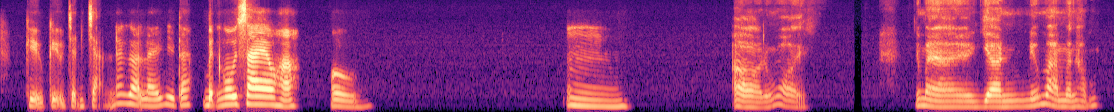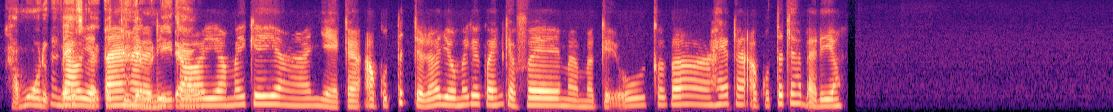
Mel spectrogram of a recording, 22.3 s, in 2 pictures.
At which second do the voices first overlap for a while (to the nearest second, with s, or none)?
12 s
